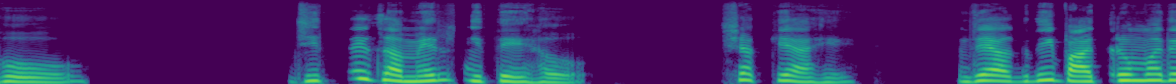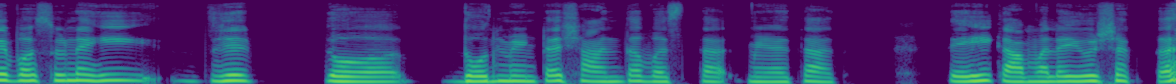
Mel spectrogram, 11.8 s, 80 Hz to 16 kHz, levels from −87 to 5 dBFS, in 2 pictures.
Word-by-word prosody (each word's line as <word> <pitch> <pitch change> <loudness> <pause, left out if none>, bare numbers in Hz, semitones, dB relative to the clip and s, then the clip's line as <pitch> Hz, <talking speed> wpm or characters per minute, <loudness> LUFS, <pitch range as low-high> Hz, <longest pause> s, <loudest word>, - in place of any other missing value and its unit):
हो. 190 -1 -1 1.1
जिथे 275 +8 0
जमेल 240 0 +4
तिथे. 215 -2 +2
हो. 170 -2 -4 0.8
शक्य 255 -3 +1
आहे. 180 -3 -3
म्हणजे 200 +3 -4
अगदी 230 +2 +3
बाथरूममध्ये 250 +4 +5
बसूनही 245 +1 0 0.4
जे 235 +2 +3 0.4
अ, 200 -2 +1 0.3
2 215 0 +2
मिनिटं 225 0 0
शांत 210 -2 -4
बसतात 200 0 -6
मिळतात. 195 0 -5 0.6
तेही 220 +2 +3
कामाला 205 -1 0
येऊ 215 +1 +3
शकतात. 215 -1 -1
215 Hz, 110 wpm, -19 LUFS, 200-240 Hz, 1.1 s, बाथरूममध्ये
